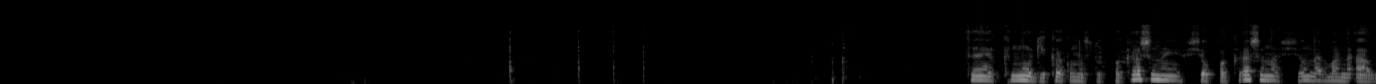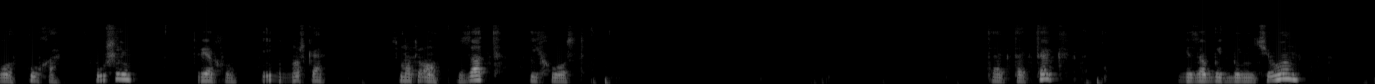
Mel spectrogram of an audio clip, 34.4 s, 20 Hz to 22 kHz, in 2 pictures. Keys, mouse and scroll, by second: 4.6 middle click, 6.4 click, 11.5 click, 12.7 middle click, 14.3 middle click, 16.4 middle click, 17.7 click, 20.8 middle click, 22.8 click, 24.8 middle click, 25.9 click, 27.5 middle click, 28.3 click, 31.0 middle click, 32.6 click.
